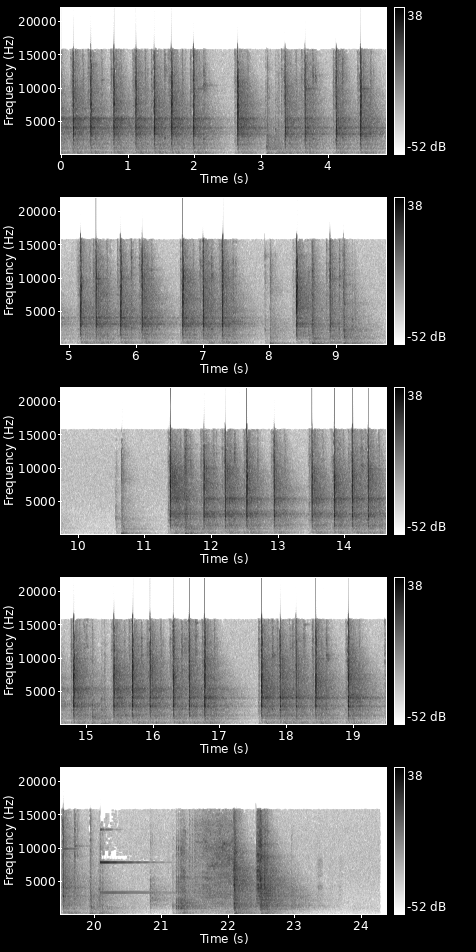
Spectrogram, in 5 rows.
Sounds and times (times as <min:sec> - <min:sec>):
Typewriter: 0:00.0 - 0:07.7, 0:08.4 - 0:09.2, 0:11.4 - 0:20.2.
